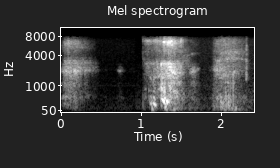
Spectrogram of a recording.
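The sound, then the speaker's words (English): A tabletop role-playing game player imitates snoring with their voice for a character who has passed out drunk: three breathy, snorting bursts, the middle one loudest, with short pauses between. “I snore.”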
